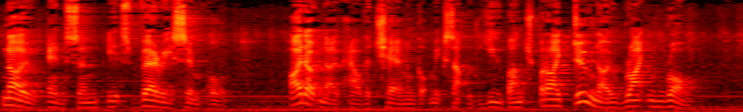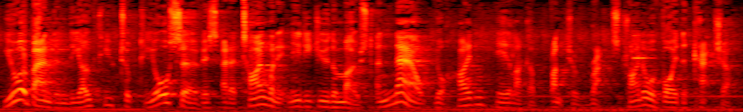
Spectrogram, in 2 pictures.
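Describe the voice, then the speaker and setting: A man's voice: mid-range voice, very animated, normal speed, fairly bright tone. A man playing a stern, contemptuous ex-fleet veteran in a science fiction audio drama, speaking in a clipped, scornful manner. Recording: roomy echo with clear ambient noise.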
